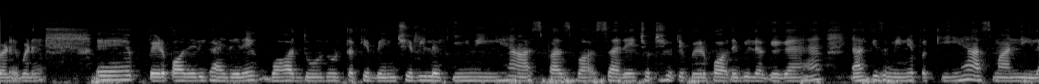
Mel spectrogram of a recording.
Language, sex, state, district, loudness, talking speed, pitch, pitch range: Hindi, female, Bihar, Saran, -28 LUFS, 195 wpm, 170 Hz, 165-180 Hz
